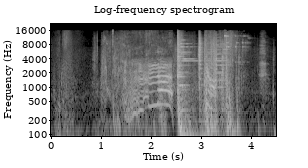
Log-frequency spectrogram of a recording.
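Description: A young man cries out in pain.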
